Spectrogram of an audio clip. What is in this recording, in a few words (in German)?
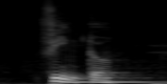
"finto", Italienisch; künstlich, falsch; Standard-Italienisch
